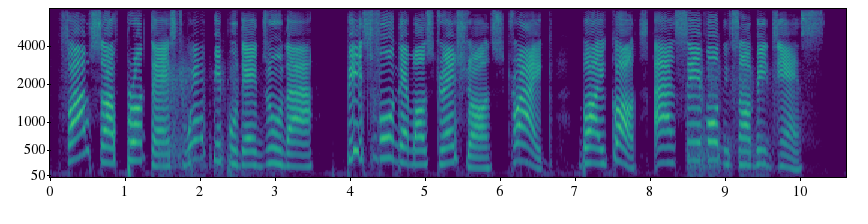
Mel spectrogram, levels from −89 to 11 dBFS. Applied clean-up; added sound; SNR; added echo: neural mask model RNNoise.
